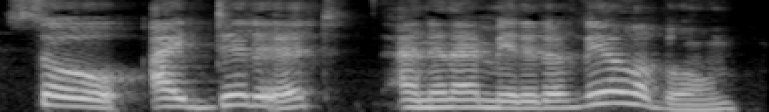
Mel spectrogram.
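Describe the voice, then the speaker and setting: Lively intonation marks the mid-range voice of a middle-aged Trinidadian woman, an author appearing as a talkative interview guest who laughs a lot in casual chat. She speaks at a moderate pace, and the recording is rough.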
